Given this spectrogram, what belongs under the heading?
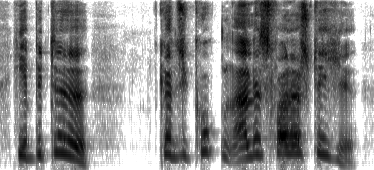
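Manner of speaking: very high, loud squeaky yell; defiant child. A narrator's reading. Smallest savage shows his bites to court, shouting. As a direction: present the proof shrieking like a cheeky kid.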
